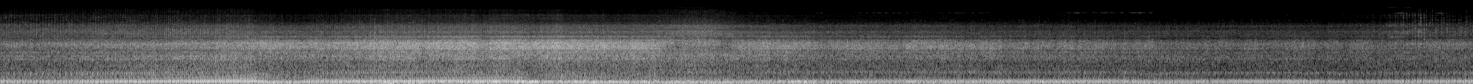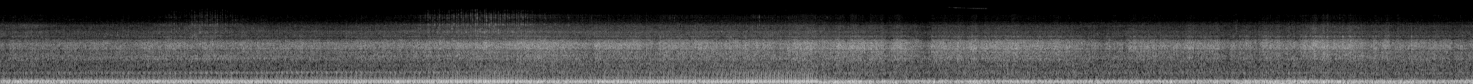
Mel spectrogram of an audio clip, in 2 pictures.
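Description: The V-twin of a customised 1987 Harley-Davidson Sportster, bored out to 1250 cc, accelerating hard as the bike pulls away. Its pitch climbs twice in the first five seconds and drops at each gear change, then it runs at a steady cruise, with a change in the engine note a little past two-thirds of the way through.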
